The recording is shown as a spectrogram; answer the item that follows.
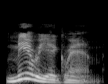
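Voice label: "myriagram", British English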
